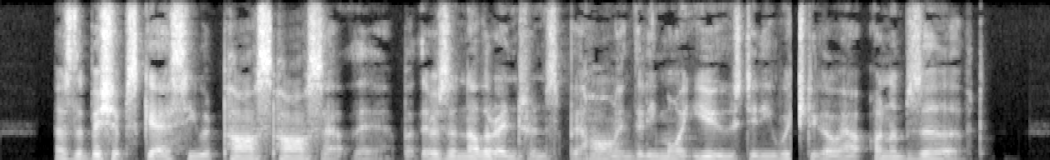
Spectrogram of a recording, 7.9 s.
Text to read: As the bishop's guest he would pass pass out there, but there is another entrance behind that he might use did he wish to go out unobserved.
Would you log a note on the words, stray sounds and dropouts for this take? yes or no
yes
